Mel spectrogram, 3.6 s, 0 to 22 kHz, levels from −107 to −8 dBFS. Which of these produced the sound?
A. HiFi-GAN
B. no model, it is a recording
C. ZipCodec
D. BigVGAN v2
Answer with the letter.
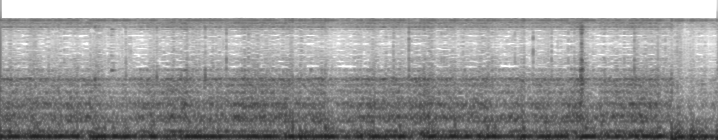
B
